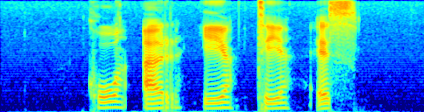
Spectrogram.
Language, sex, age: Swedish, male, 19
